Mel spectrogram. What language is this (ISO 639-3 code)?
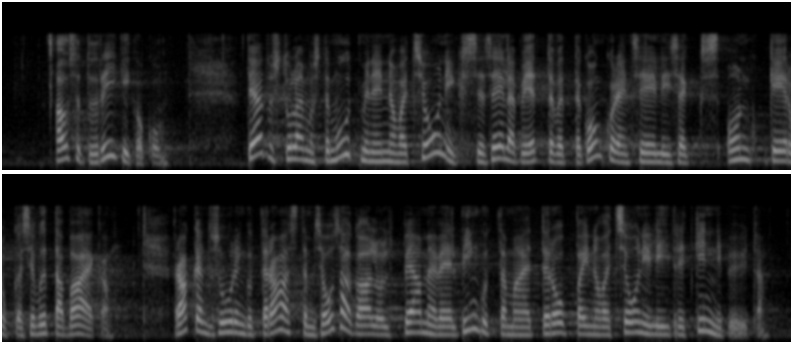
est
